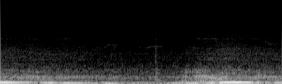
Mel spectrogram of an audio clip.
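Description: A Rover 416SLi automatic car's engine idles smoothly just after starting, a steady low rumble close by with slight swells in revs and no talking.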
